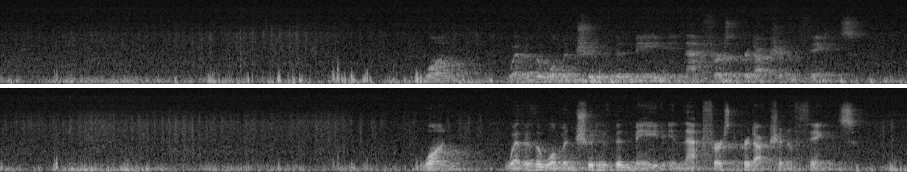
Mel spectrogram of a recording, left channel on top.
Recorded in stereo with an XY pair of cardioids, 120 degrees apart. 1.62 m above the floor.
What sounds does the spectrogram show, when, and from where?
4.2 s a man speaking: 65° right, 0.5 m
